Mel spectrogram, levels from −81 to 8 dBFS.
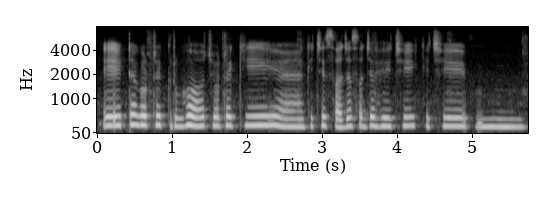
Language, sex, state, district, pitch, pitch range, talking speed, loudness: Odia, female, Odisha, Khordha, 240 Hz, 225-250 Hz, 115 wpm, -17 LUFS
